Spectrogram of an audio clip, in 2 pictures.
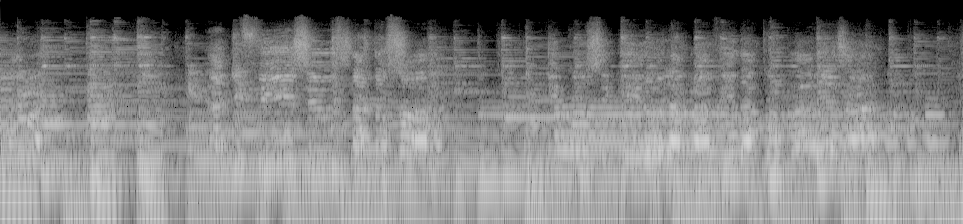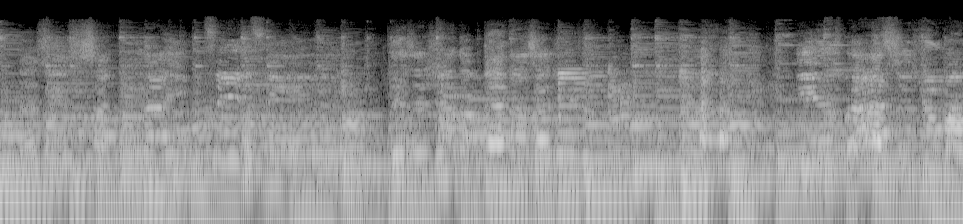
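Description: A small band plays an instrumental passage of a country-rock song: acoustic guitar, electric guitar and bass, with a lap steel guitar playing gliding, sliding melody lines over them.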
